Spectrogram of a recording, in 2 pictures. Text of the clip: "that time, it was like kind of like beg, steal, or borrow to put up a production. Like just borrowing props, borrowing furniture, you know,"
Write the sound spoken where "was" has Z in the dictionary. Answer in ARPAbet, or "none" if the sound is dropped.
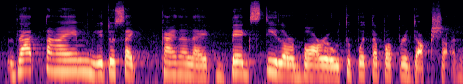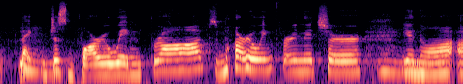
S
